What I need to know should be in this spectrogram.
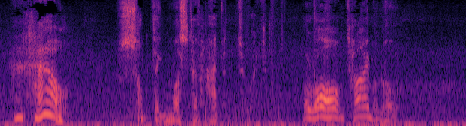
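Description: An elderly man speaks thoughtfully.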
